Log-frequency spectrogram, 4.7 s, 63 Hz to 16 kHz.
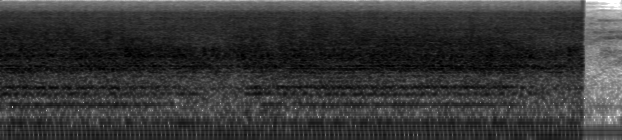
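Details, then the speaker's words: Toyota Landcruiser HZJ75 diesel idling with reservoir cap off, steady grinding whine over the engine; power steering pump cavitating with aerated oil though level is full, likely damaged by earlier running low on oil, pump to be replaced. "so that's the grinding sound it's making there's plenty of oil in it but you can see all that oil is like air rated like the pump's cavitating"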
